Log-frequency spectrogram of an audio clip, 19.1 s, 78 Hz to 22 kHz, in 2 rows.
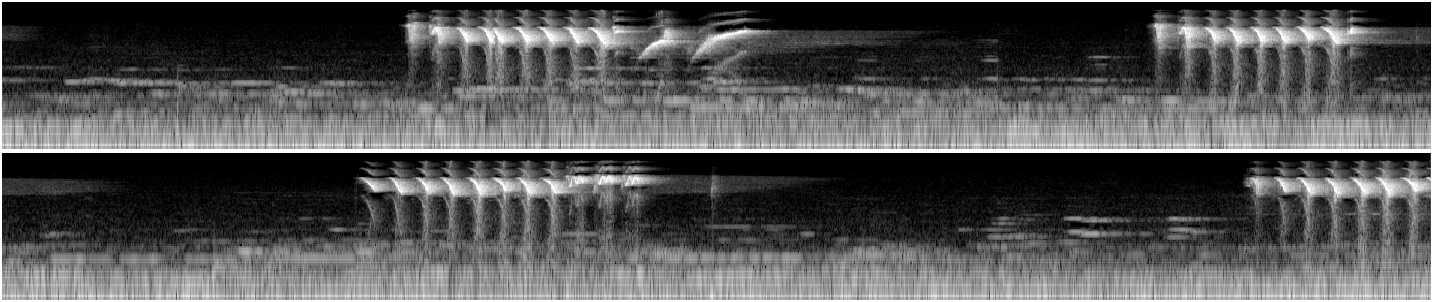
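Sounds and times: bird singing rapid high notes: 0:02.7 - 0:05.2, 0:07.7 - 0:09.2, 0:12.0 - 0:13.8, 0:17.8 - 0:19.0.

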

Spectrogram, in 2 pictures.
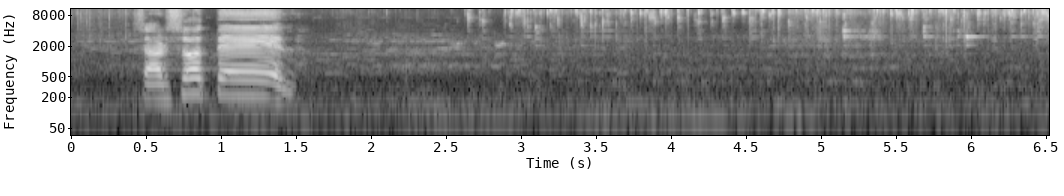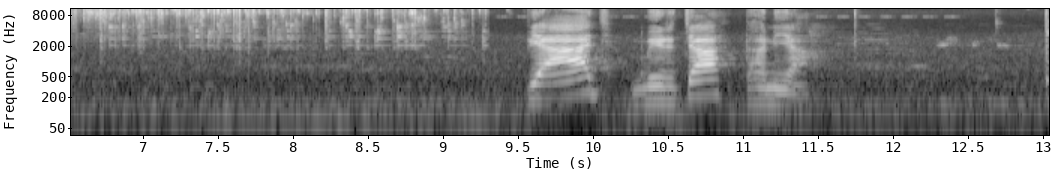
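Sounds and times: oil trickling into metal pot: 0:00.0 - 0:00.6, 0:02.5 - 0:09.3.

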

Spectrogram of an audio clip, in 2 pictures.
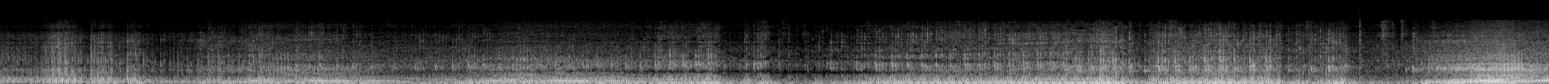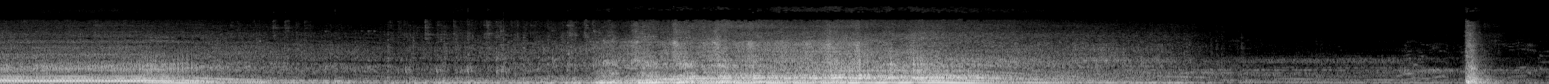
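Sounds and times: diesel engine revving: 0:00.0 - 0:30.5
diesel engine idling unevenly: 0:00.0 - 0:30.9.

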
